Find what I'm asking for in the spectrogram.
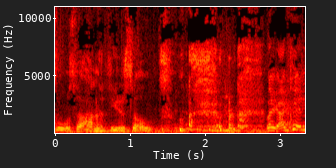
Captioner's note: laughing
